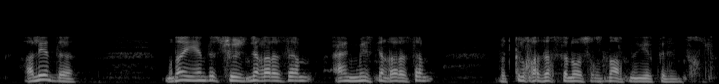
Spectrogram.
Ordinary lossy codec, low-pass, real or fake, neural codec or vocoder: none; 3.6 kHz; real; none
